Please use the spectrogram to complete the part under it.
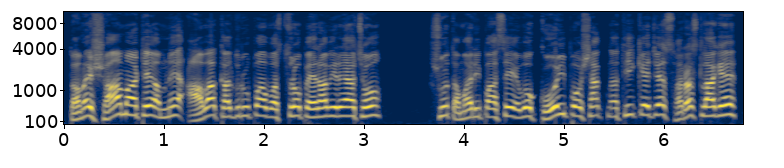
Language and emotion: Gujarati, angry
